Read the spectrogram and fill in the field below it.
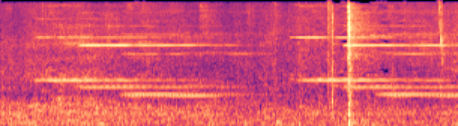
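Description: A parliament voting bell, rung when deputies demand a vote on a proposal, rings steadily, holding a sustained tone with bright overtones over a low murmur of background noise, and a sharp click sounds near the end.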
